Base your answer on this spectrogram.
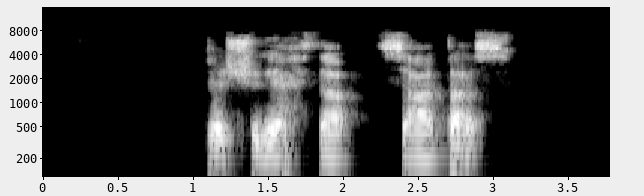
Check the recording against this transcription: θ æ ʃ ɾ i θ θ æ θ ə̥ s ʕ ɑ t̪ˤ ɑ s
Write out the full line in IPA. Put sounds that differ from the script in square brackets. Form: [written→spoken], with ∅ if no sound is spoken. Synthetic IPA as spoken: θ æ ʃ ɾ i [θ→ħ] θ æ θ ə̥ s ʕ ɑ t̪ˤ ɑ s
